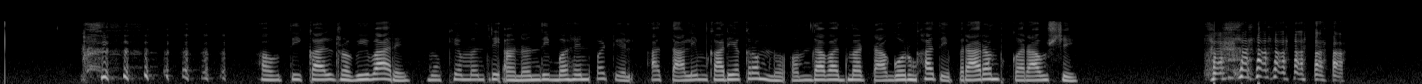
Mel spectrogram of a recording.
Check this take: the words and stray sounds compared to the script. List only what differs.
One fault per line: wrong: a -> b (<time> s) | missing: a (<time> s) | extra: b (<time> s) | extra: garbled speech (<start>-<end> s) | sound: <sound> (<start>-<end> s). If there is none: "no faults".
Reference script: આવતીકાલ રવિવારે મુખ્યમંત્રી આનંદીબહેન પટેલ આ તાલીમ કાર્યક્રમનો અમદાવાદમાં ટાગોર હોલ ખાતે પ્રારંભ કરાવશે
sound: laugh (0.8-2.4 s)
missing: હોલ (9.1 s)
sound: laugh (12.0-13.5 s)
